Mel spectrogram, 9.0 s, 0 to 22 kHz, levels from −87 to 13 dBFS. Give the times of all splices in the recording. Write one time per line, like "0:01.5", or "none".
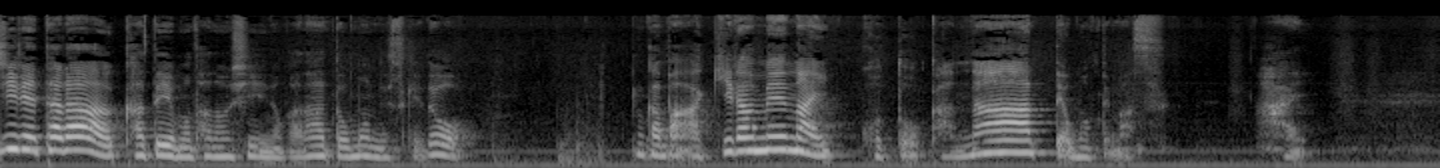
none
